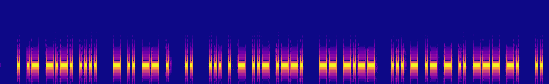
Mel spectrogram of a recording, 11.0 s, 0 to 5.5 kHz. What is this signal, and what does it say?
Morse code, heard as a keyed tone, about 25 wpm, 600 Hz. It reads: EACH TIME I SETUP MY STATION I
